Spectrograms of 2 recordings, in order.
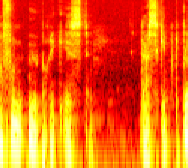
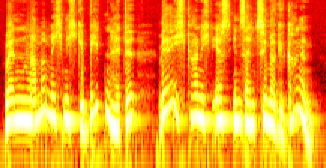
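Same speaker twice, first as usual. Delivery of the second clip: put-on higher, complaining girl; lightly voiced girl; 12 semitones higher than usual. A narrator's reading. Conny beschwert sich bei Papa, höhere Mädchenstimme. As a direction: protest to dad.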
